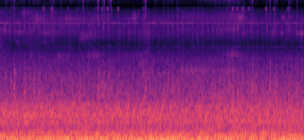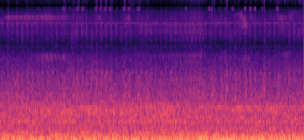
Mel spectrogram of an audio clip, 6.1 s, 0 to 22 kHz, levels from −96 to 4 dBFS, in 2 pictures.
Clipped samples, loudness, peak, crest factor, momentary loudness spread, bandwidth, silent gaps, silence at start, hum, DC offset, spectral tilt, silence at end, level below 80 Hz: under 0.1%; -26 LUFS; -10 dBFS; 12 dB; 2 LU; over 20 kHz; none; 0 s; none; under 0.1%; -8 dB/octave; 0 s; -26 dBFS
